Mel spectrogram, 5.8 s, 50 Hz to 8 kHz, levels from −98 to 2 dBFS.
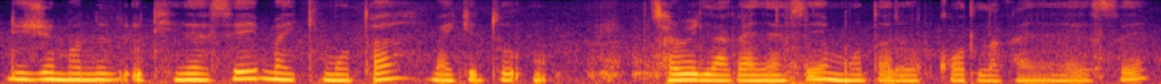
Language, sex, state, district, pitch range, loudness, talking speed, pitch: Nagamese, female, Nagaland, Dimapur, 195-225 Hz, -14 LUFS, 195 wpm, 210 Hz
